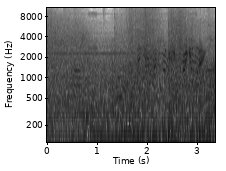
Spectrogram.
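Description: Missile strikes and gunfire in a jet combat video game, a steady roar of broadband blasts and rumble running throughout, with radio-style voices talking over the top.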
